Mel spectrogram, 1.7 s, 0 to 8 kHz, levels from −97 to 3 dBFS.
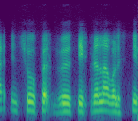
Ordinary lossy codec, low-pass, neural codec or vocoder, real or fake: AAC, 48 kbps; 7.2 kHz; codec, 24 kHz, 0.9 kbps, WavTokenizer, large speech release; fake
